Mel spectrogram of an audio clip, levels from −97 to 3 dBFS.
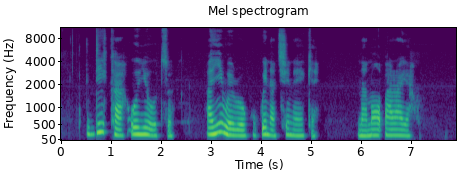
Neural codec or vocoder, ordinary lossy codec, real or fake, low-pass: none; none; real; none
